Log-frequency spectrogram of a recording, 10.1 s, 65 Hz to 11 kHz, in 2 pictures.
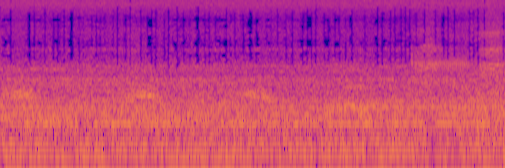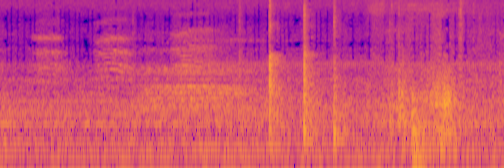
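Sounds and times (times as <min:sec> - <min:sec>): crow cawing: 0:04.1 - 0:07.8.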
